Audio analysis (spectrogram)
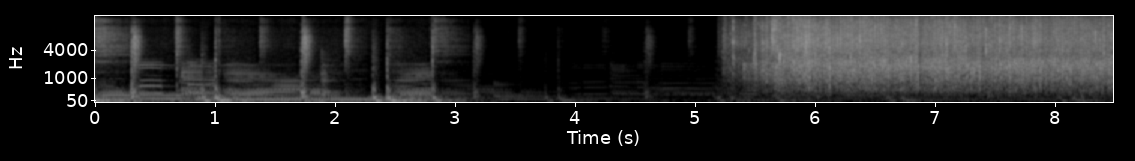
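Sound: applause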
